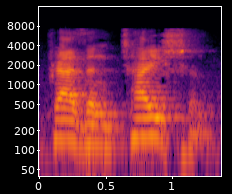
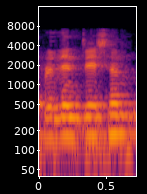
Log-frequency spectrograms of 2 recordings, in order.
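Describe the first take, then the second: First: The main stress falls on the third syllable. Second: The main stress falls on another syllable. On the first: The speaker calls it right. "इसमें जो primary stress है वो यहां पर है तीसरे syllable में ... बिल्कुल सही उच्चारण है" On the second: The speaker calls it wrong. "हम लोग इसको पढ़ लेते हैं प्रेजेंटेशन, वो इसका सही उच्चारण नहीं"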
